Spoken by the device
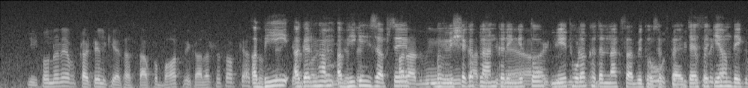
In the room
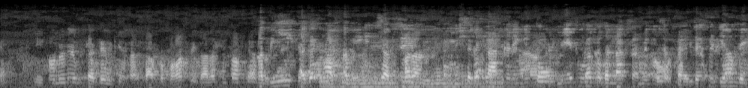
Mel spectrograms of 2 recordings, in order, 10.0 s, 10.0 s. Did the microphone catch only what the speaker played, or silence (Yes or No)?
No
